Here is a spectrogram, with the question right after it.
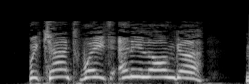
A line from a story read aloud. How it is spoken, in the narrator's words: Miss Peregrine cried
